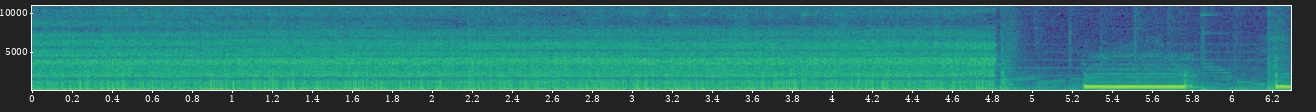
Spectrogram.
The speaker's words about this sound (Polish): Tak, radio nam szumi dlatego... O, tak, czyli mieliśmy rację. I teraz radio sobie szumi, za chwilę ten dźwięk się powtórzy.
